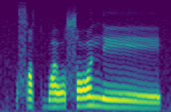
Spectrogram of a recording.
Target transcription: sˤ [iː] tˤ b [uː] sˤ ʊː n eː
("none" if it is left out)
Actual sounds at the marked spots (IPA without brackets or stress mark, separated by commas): i, uː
